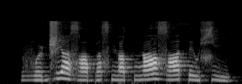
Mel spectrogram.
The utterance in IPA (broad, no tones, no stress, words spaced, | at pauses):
vʊ ɖ͡ʐizˤabisˤɲitˤ ŋa zˤaθɪu̯ɕi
